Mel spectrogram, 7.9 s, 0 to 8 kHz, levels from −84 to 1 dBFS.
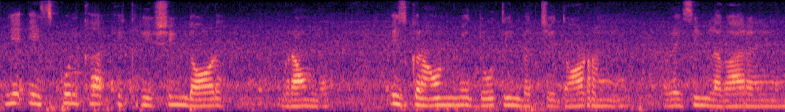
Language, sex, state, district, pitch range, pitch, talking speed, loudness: Hindi, female, Chhattisgarh, Raipur, 170-205 Hz, 185 Hz, 160 wpm, -19 LUFS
